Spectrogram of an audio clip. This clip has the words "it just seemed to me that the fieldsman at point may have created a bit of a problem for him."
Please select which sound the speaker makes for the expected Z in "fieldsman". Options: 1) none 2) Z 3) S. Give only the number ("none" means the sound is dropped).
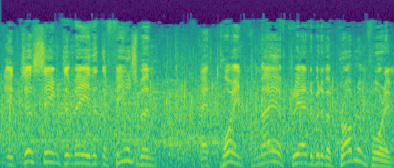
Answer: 2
